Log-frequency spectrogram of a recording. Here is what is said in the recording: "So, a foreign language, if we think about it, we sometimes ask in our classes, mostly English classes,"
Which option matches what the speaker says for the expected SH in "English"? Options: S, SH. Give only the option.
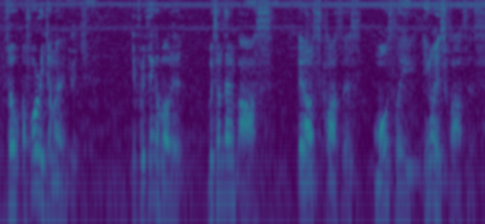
SH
